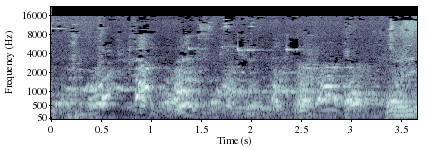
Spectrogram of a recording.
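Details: Sled-pulling Alaskan Huskies at Snowhook Adventures in Willow, Alaska, bark and yip in a rapid, irregular overlapping chorus, with some human voices faintly underneath.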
